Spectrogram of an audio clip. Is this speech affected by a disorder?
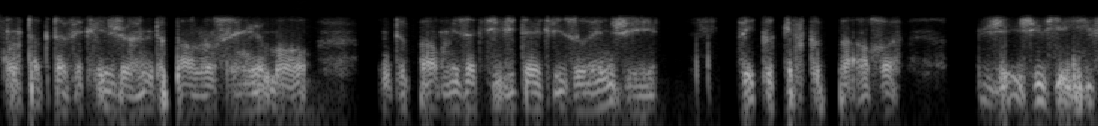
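Yes: laryngeal cancer; laryngeal cancer linked to heavy smoking, quit over 20 years ago, later lung cancer, part of lung removed.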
